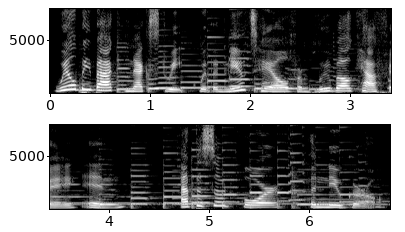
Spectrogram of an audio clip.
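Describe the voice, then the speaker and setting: Female podcast announcer, mid-pitched scripted credits read, clear guitar backing. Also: expressive, a little slow. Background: plucked guitar music.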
